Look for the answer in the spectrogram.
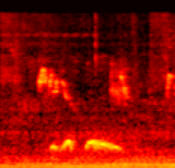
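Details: A male red-whiskered bulbul in an aviary gives a brief run of liquid, warbled notes, several short slurred phrases in quick succession over a steady low hum.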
